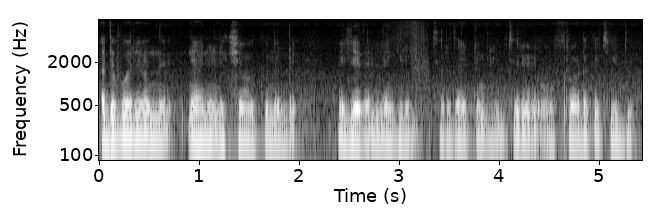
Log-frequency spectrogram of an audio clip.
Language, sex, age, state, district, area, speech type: Malayalam, male, 18-30, Kerala, Kozhikode, rural, spontaneous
